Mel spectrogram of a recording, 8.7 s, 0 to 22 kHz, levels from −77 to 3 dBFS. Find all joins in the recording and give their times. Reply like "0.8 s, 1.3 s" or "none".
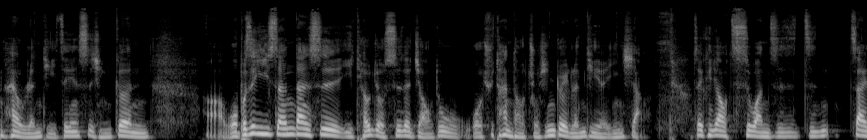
6.9 s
